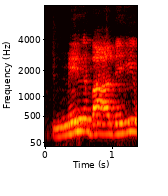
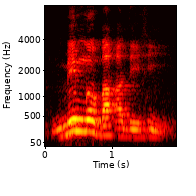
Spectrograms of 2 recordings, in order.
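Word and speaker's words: من بعده: comes before a ba, when a noon comes before ba, we pronounce this noon as a meme. That's the result, that little meme is there. Mim ba'dihi. The pronunciation will be mim ba'dihi with gunna.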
